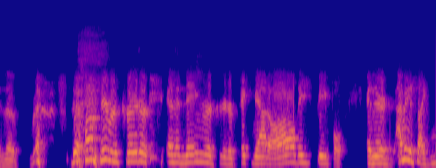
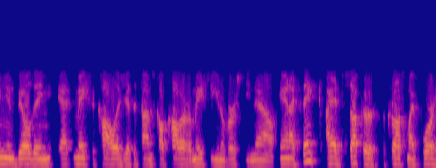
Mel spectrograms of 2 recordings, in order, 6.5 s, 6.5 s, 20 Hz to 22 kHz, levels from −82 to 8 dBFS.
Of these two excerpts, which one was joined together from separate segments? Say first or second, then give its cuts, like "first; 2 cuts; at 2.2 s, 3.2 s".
second; 1 cut; at 4.1 s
